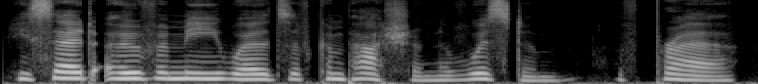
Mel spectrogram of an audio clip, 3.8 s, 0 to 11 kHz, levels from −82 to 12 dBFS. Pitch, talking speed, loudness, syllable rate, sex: 200 Hz, 175 wpm, -18 LUFS, 4.4 syllables/s, female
